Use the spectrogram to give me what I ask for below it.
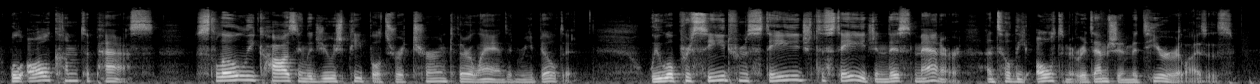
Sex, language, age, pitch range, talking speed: male, English, 30-49, 110-160 Hz, 155 wpm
